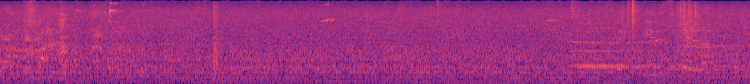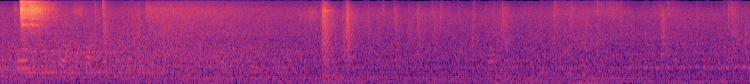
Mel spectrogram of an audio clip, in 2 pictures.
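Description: A subway train hums steadily while standing at a station.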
